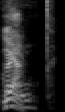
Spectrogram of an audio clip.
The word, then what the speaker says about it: Crichton: Well, I never saw the, well, I saw the movie on rerun, but it was Michael Crichton. Is that how you pronounce it? Crichton. – Yeah.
